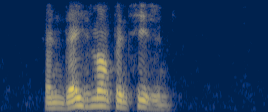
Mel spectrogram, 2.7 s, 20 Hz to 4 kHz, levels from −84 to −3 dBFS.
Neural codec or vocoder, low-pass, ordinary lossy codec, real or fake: none; 3.6 kHz; Opus, 16 kbps; real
